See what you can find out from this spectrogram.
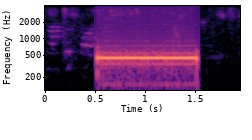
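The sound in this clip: An unanswered phone call gives a single steady, low ringback beep lasting about a second, with faint talk just before it.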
